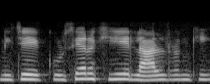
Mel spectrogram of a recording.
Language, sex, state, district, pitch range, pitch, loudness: Hindi, female, Bihar, Samastipur, 220-240 Hz, 225 Hz, -17 LUFS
